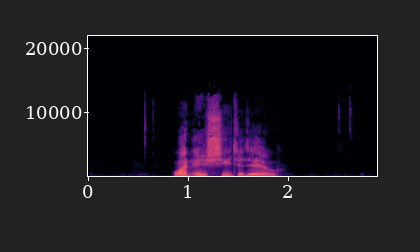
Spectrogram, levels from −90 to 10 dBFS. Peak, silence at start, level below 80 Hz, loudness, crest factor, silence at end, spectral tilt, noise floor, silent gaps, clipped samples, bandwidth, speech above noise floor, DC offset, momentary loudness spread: -8 dBFS; 0.85 s; -70 dBFS; -27 LUFS; 24 dB; 1 s; -3.5 dB/octave; -78 dBFS; none; under 0.1%; 13.5 kHz; 51 dB; under 0.1%; 13 LU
